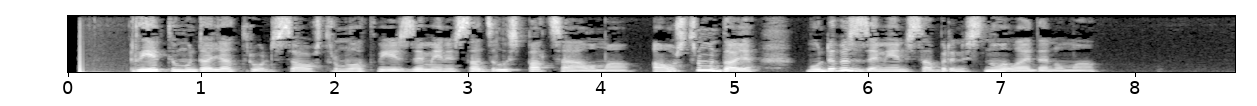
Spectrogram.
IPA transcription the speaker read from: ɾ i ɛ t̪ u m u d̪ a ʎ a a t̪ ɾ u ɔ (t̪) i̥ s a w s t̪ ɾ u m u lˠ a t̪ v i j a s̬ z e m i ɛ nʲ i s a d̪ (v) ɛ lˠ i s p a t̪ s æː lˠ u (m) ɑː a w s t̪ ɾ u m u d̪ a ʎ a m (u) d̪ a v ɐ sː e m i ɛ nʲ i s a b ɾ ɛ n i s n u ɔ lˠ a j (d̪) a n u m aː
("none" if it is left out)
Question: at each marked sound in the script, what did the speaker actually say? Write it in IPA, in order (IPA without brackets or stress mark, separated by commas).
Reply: d̪, z, m, u, d̪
